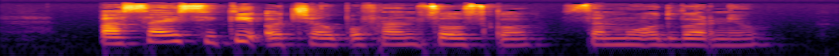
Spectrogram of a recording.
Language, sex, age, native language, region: Slovenian, female, 18-29, Slovenian, Savinja region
